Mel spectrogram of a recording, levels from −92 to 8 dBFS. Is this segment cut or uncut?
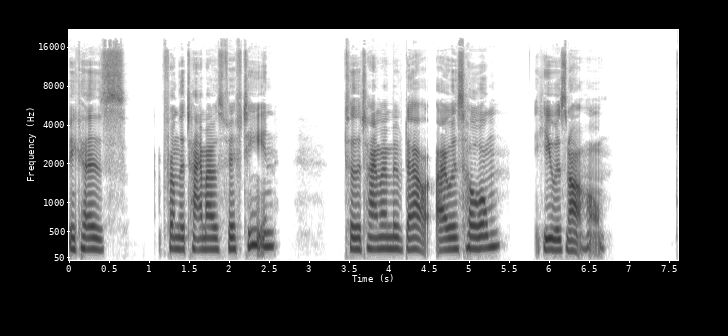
cut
